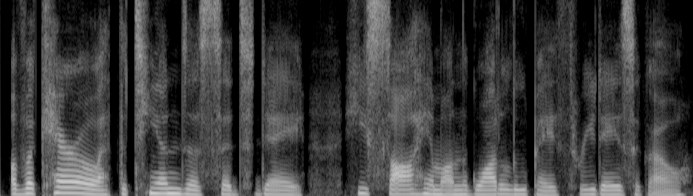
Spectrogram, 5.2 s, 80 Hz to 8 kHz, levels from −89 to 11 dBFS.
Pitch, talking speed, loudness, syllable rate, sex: 180 Hz, 195 wpm, -19 LUFS, 5.0 syllables/s, female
